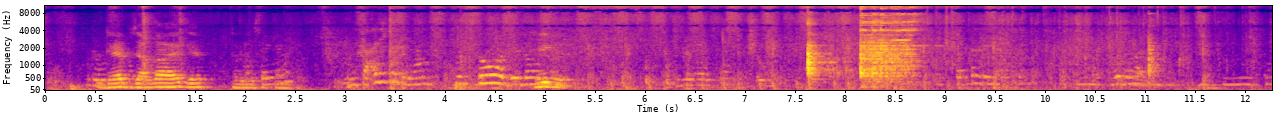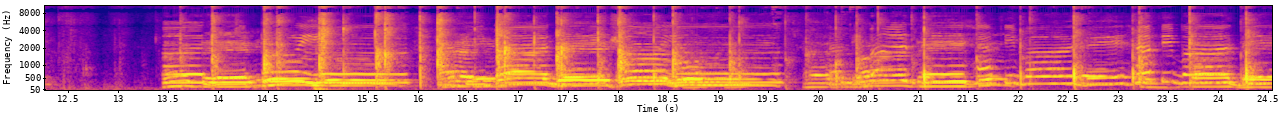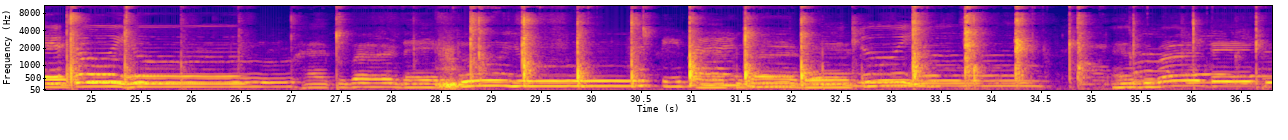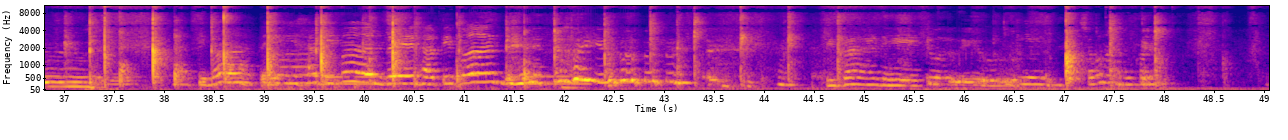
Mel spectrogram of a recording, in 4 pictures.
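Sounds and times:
people singing together: 13.4 - 37.8.

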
